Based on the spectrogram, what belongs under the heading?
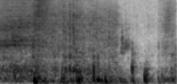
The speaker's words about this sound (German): Sorry, dass ihr das Blättern vielleicht gerade so ein bisschen hört hier, weil ich habe die im ausgedruckten Format.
